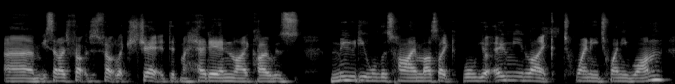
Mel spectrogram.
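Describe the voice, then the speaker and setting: A woman's voice: low-pitched, steady tone, fairly quick. A woman co-hosting a podcast in casual chat, rambling along and acting out what people said to her. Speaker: podcast co-host.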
